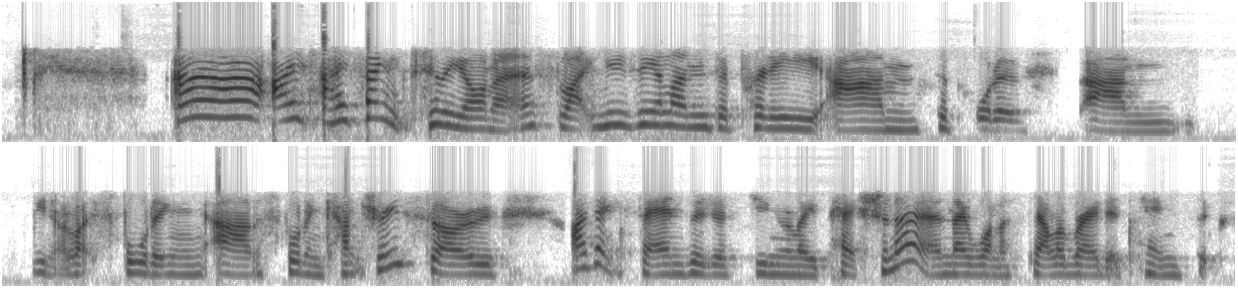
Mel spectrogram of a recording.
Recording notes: we listeners call in for show and tell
